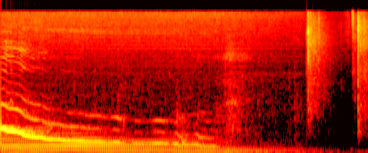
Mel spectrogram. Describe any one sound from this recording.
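A saxophone plays a long falling line.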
